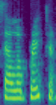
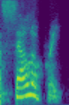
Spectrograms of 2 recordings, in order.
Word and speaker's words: celebrate: The first word is celebrate. Celebrate. The stress is on the first syllable.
